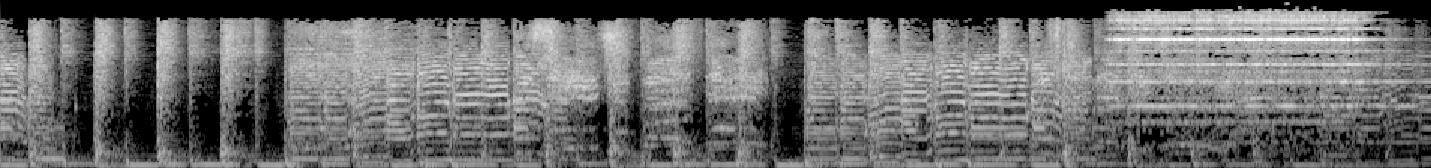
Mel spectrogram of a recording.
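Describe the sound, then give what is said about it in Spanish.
A studio bell sounds at the start of a radio programme, a bright, rapid metallic ringing woven into dense musical tones, loud and continuous throughout, with a higher shimmering layer joining near the end. “Ahí empezó. Sonó de otra manera el timbre, ¿vio?”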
